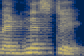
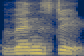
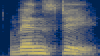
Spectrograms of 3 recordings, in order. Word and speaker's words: Wednesday: It's not Wednesday. It's a Wednesday. D is a silent letter. Yes must be pronounced like Z. Wednesday.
